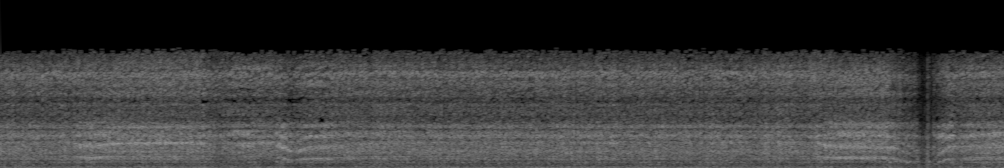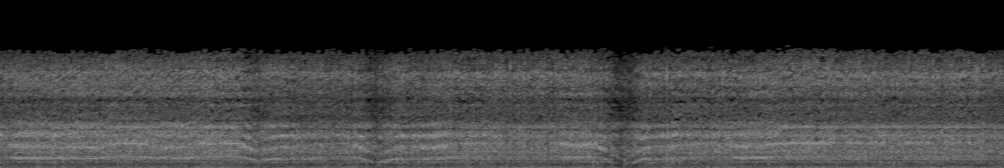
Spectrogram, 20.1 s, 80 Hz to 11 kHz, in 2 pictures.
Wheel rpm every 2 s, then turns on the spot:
230, 220, 230, 230, 160, 210, 200, 200, 180, 230.
none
